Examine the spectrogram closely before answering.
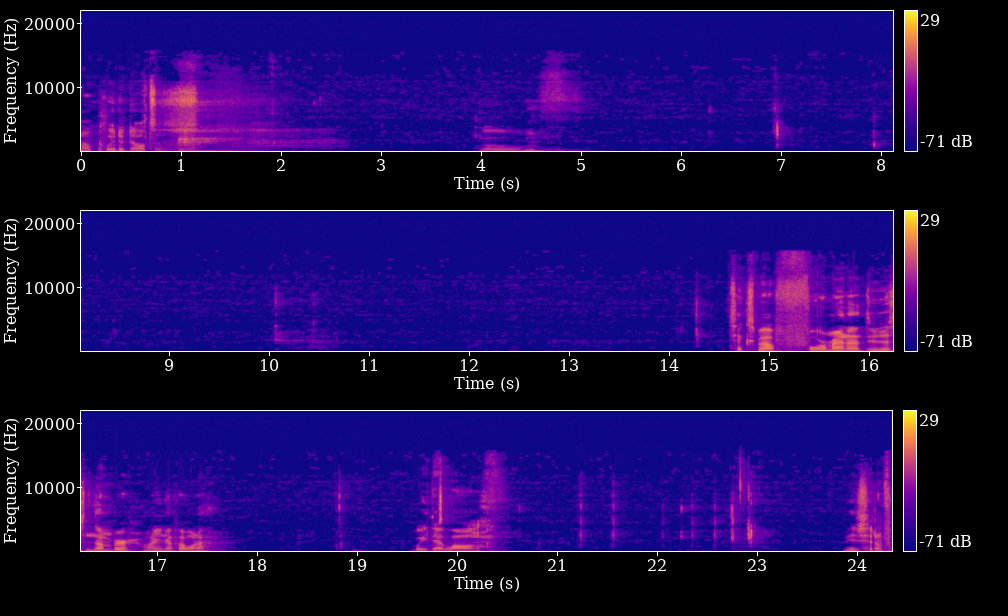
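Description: Playing cards rustle softly as they are shuffled and handled.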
